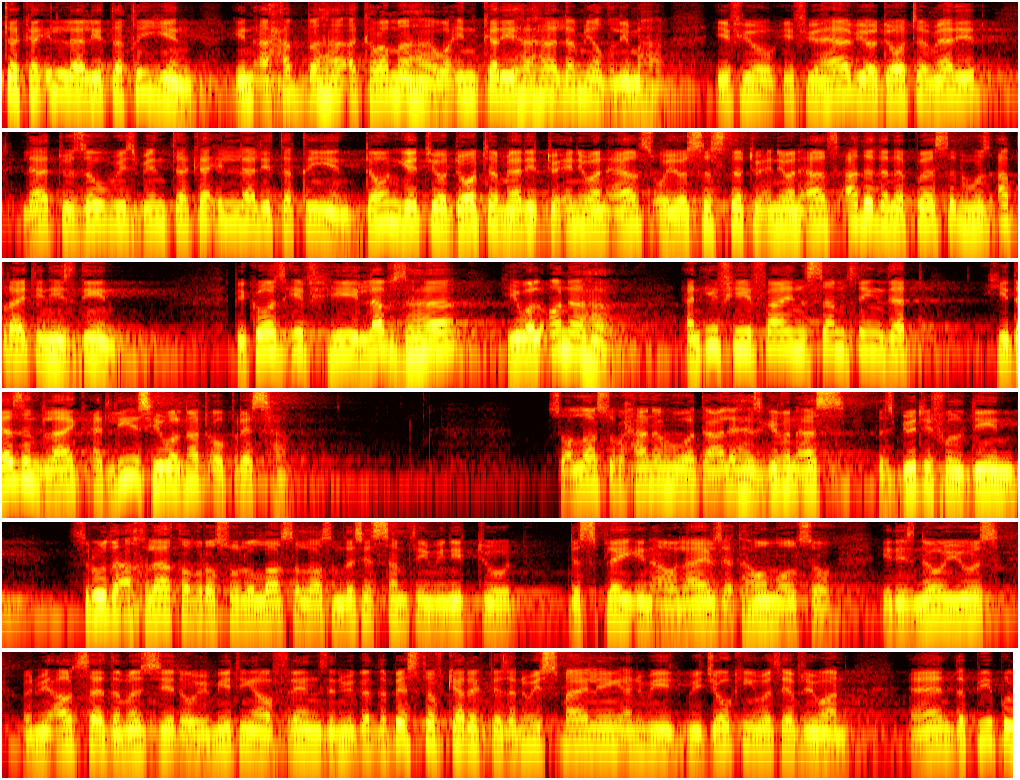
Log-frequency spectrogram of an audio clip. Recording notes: at the Houghton Masjid (West Street)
